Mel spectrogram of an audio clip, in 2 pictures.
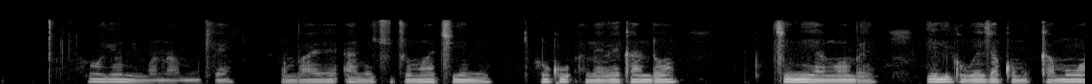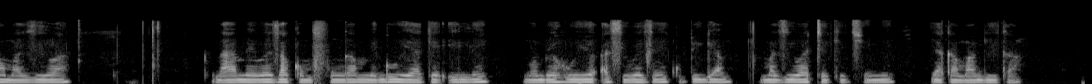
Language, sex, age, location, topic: Swahili, male, 18-24, Kisumu, agriculture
